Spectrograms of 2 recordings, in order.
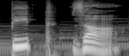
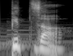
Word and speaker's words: pizza: Pizza. Pizza. Pizza. Please don't pronounce it like pizza. This word is pizza.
